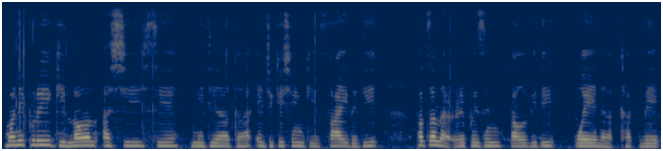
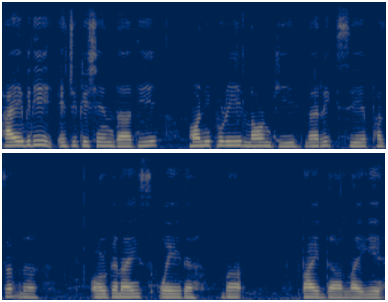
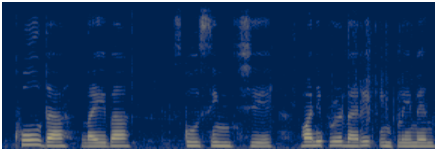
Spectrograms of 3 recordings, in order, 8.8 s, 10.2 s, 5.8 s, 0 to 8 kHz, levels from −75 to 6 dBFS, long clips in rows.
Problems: none marked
